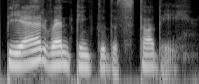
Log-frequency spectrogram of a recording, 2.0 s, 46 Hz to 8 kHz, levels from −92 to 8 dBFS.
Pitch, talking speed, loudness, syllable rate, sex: 150 Hz, 150 wpm, -18 LUFS, 4.4 syllables/s, female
